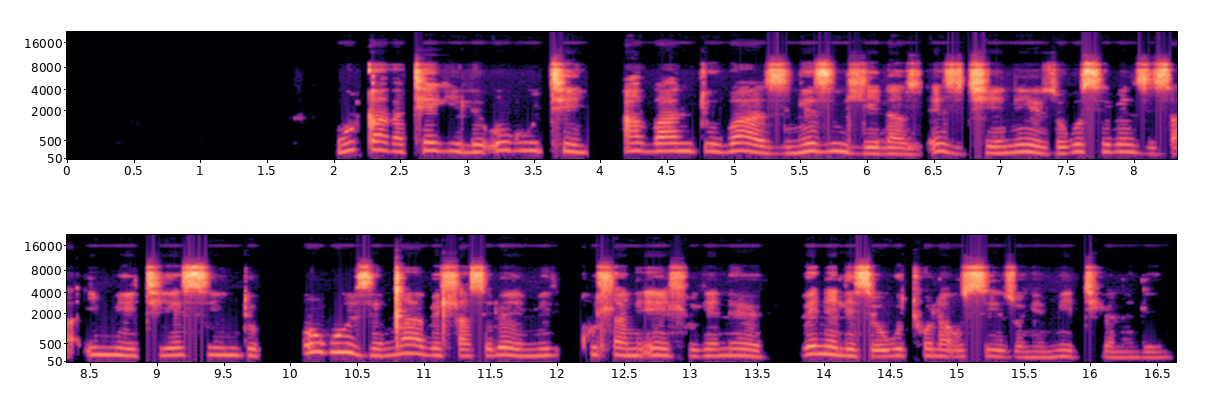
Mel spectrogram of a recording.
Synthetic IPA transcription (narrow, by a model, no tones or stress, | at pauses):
ɣuǃaɣatʰeɣilɛʔuɣutʰi | aβantʼuβaziŋezind͡ɮʱɛlaezit͡ʃʼijɛnɛjɔzoɣusɛβend͡zʱisa̰ʔimitʰijesintʼu | uɣuzɛŋ͡ǁaβɛɬasɛlwɛjimikʰuɬanɛʔejeɬuɣɛnɛjɔ | βɛnelisɛuɣutʰɔlausizɔŋemitʰijɔnalɛːjɔ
